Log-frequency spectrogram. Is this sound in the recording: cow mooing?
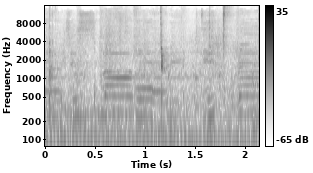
no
